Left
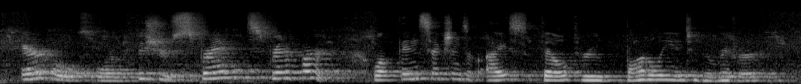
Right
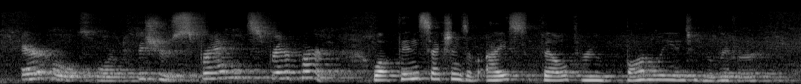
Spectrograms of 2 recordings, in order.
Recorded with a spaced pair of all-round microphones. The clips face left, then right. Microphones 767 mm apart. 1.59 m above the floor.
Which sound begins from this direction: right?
A woman speaking, at 0.2 s.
